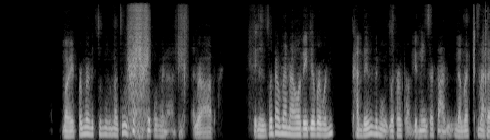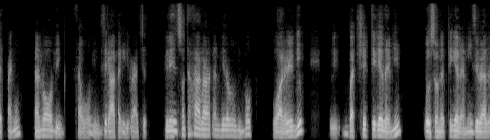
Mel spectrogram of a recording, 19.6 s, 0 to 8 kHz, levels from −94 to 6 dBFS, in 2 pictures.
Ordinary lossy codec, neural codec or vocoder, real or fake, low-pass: AAC, 32 kbps; codec, 16 kHz, 0.5 kbps, FreqCodec, larger model; fake; 7.2 kHz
